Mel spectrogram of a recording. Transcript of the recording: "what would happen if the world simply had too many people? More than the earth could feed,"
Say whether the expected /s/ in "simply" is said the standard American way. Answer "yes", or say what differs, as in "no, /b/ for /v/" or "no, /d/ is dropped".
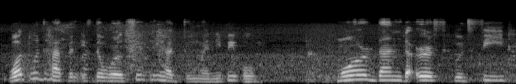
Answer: yes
